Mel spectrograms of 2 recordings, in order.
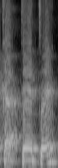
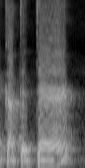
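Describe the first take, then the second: First: The stress falls before the last syllable. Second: The stress falls on the last syllable. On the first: The speaker calls it wrong. "Não é catéter" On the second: The speaker calls it right. "é cateter, é oxítona"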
